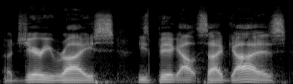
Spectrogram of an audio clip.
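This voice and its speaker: Man, very deep voice, dry close sound, measured podcast co-host. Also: fairly even intonation, sharp tone, clear, resonant tone, no room sound. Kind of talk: casual sports podcast chat.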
